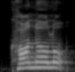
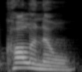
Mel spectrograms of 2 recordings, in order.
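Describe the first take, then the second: First: "Colonel" said KER-nel, two syllables, the L dropped; self-correcting "Colonel" to KER-nel; corrected pronunciation. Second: "Colonel" said as KOL-o-nel, three syllables with the L; stumbling over "Colonel" as KOL-uh-nel; spelling-out mispronunciation. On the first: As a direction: fix "Colonel" to sound like kernel. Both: Real, not acted. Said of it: "My English is really bad today".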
